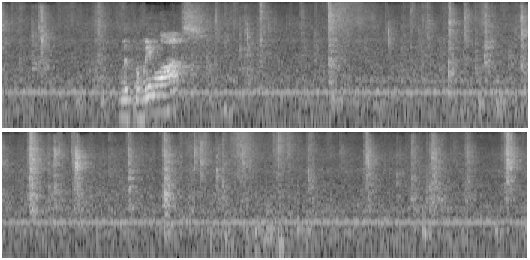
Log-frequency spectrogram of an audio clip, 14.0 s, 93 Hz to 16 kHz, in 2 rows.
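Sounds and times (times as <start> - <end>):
steady hum: 0.0 - 14.0
panels scraping and knocking: 9.8 - 14.0.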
